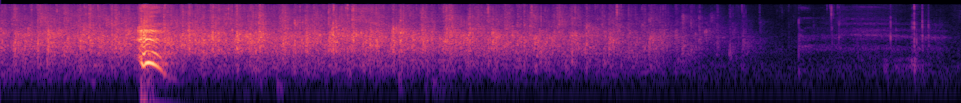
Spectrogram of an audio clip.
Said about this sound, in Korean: 양해가 되셨으면 박수 한번 부탁드립니다.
